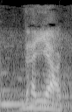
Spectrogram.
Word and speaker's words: Gallach: your last name well if you want to pronounce it my way that's what I want to do Catalan way gak gak but it's quite tough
